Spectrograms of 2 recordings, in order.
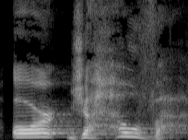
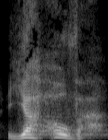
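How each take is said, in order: First: Said in the usual way. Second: Jehovah said as yeh-HO-vah, starting with a Y; Jehovah with a Y sound. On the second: Shown as a demonstration. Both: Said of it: "we would pronounce that word in two different ways".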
